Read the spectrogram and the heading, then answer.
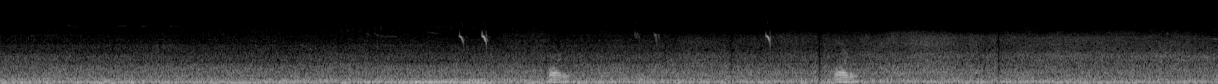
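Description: bird calls

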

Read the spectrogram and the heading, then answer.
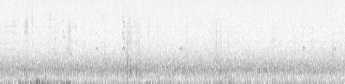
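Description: bird alarm calls

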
